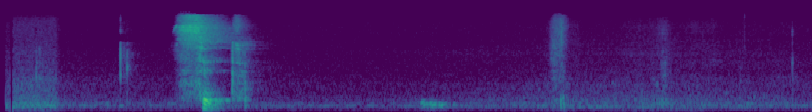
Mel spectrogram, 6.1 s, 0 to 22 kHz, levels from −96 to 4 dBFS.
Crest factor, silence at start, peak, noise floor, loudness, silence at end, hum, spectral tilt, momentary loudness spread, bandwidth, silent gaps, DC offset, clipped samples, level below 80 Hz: 26 dB; 0.1 s; -16 dBFS; -72 dBFS; -32 LUFS; 1.85 s; none; -1.5 dB/octave; 29 LU; 13 kHz; none; under 0.1%; under 0.1%; under -90 dBFS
